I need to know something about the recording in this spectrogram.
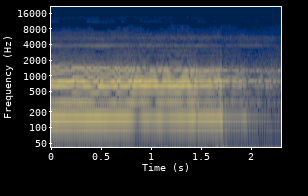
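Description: A man's voice chanting Quranic recitation, holding one long, steady drawn-out note at the end of a verse, easing off near the end.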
